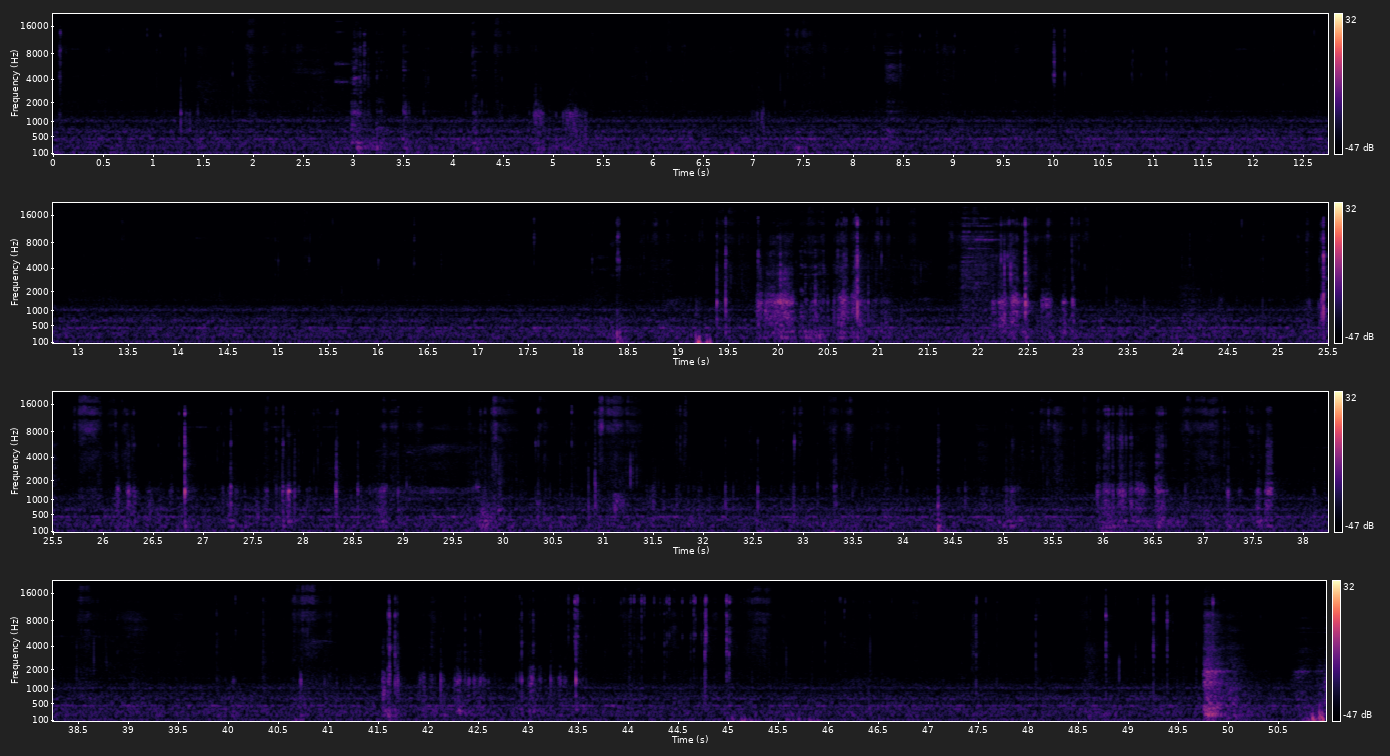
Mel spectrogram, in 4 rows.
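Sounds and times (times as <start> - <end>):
faint steady hum: 0.0 - 50.9
plastic parts clicking and scraping: 18.1 - 23.4, 24.1 - 39.0, 39.9 - 50.1.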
